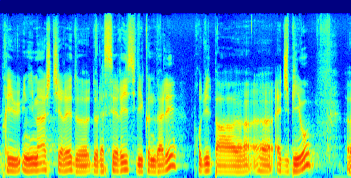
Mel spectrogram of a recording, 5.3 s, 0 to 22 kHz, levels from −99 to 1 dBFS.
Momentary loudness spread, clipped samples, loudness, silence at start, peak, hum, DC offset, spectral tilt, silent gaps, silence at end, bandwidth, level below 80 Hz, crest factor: 5 LU; under 0.1%; -19 LUFS; 0 s; -6 dBFS; none; under 0.1%; -5 dB/octave; none; 0 s; 17 kHz; -54 dBFS; 14 dB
